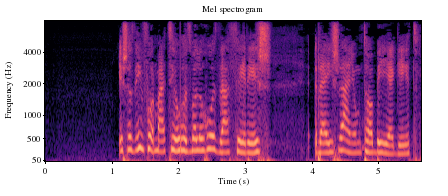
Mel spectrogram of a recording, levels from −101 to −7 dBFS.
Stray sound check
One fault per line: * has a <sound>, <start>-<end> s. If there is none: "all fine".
all fine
